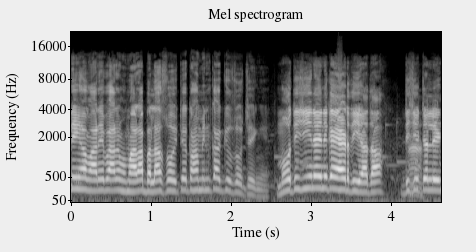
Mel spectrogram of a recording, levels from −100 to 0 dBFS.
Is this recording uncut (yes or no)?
no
